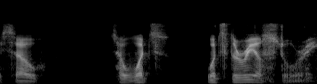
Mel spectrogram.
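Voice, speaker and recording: In a put-on character voice, a man speaks raspily at a fairly slow pace with a very deep, low pitch. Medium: actual play.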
